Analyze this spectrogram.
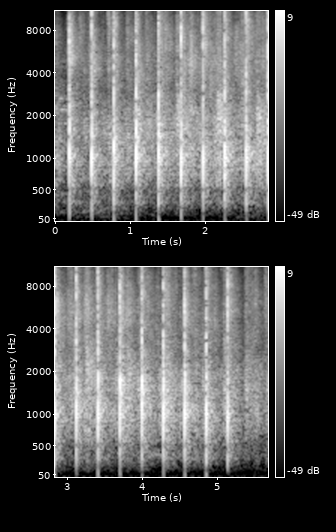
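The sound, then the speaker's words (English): A crowd applauds for Jesus Christ, with a steady rhythmic clap cutting sharply through a dense wash of scattered clapping. The beat stays even and fairly quick throughout, with no voices heard. “Can we applaud for Jesus Christ?”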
